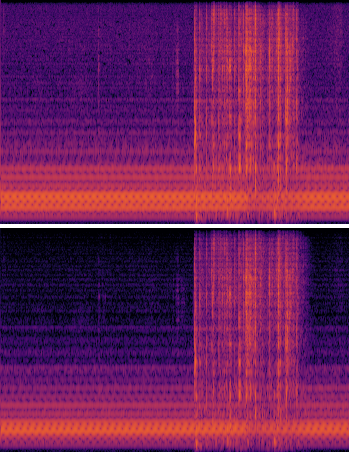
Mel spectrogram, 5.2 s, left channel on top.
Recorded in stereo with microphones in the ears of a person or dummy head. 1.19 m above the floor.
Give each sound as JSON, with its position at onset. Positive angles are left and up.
{"t": 0.0, "sound": "an engine running", "side_deg": 70, "distance_m": 0.9}
{"t": 2.9, "sound": "tearing paper", "side_deg": 15, "distance_m": 0.5}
